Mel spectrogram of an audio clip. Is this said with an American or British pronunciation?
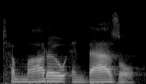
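British. It is said with a British pronunciation. The speaker conformed to local speech in Scotland. "out of my mouth came the words"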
